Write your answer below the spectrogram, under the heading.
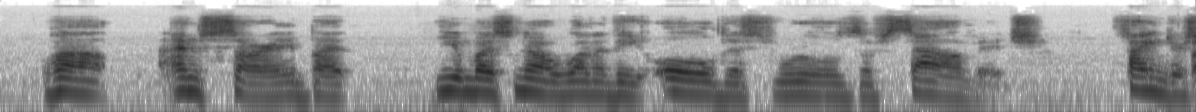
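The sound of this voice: A man puts on a character voice, fairly high in pitch, at a moderate pace.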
